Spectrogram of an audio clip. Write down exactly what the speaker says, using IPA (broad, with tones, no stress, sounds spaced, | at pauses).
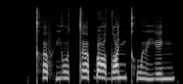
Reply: kʰ ɐ˥˧ f j o˥˧ tː ɐ˥ ɓ o˥˧ dˤ e˥ nʲ kʰ w ɨ˥˧ j e˥ nʲ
